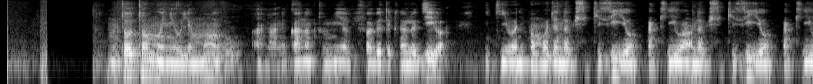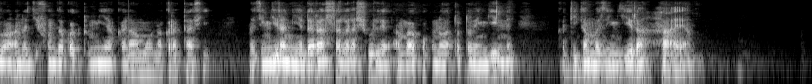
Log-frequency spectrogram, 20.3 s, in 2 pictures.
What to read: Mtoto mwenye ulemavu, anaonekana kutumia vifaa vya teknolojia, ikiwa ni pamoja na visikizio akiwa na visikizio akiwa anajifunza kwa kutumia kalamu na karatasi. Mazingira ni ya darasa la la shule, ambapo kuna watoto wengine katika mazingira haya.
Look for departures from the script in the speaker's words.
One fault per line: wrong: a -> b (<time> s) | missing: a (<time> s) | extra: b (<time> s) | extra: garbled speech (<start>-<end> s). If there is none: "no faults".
no faults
